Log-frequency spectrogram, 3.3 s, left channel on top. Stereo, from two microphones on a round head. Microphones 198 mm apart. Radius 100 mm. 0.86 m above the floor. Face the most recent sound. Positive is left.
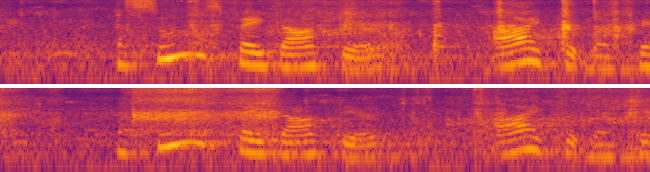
turn(degrees=40)  # may be behind; listen again after turning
